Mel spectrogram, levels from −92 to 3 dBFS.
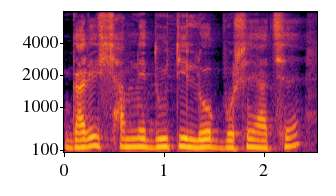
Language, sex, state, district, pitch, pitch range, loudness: Bengali, male, West Bengal, Alipurduar, 165 Hz, 155-175 Hz, -15 LUFS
